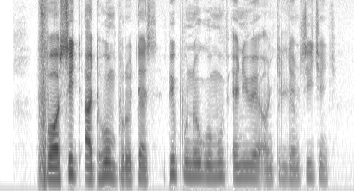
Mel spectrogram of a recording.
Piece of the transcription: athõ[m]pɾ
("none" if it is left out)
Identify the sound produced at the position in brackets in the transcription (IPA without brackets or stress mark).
m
